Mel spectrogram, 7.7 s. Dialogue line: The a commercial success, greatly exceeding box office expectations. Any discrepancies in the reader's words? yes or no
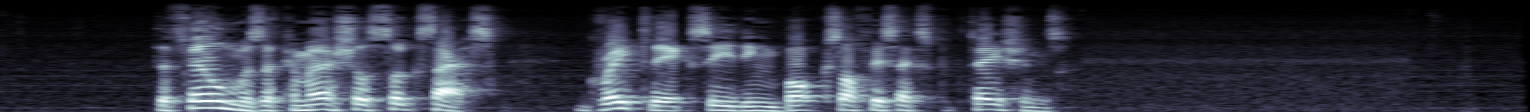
yes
